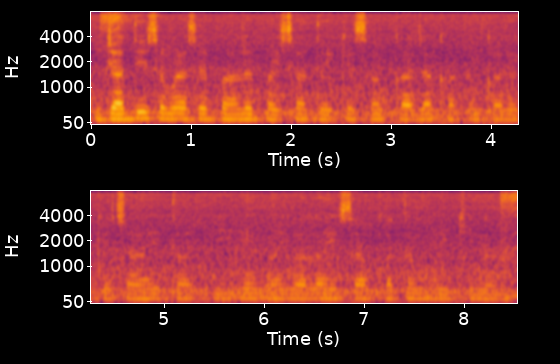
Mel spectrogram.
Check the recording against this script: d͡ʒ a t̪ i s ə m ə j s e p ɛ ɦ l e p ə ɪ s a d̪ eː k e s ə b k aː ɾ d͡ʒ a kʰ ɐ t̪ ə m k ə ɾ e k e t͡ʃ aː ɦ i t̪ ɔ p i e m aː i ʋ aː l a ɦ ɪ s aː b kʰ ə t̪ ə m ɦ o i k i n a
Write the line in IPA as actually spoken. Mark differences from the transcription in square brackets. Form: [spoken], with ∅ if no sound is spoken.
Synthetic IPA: d͡ʒ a [d̪] i s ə m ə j s e p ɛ ɦ l e p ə ɪ s a d̪ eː k e s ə b k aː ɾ d͡ʒ a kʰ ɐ t̪ ə m k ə ɾ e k e t͡ʃ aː ɦ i t̪ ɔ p i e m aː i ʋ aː l a ɦ ɪ s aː b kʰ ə t̪ ə m ɦ o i k i n a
